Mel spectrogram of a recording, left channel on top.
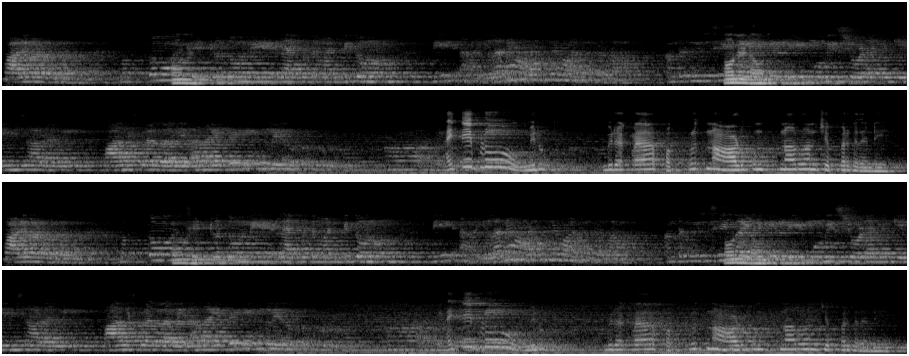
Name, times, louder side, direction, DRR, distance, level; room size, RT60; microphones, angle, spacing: voice 1, 0.0-0.8 1.1-3.9 4.2-6.3 6.6-12.4 12.8-14.1, equal, 30° right, -4 dB, 3.5 m, -34 dB
voice 2, 7.2-7.7 13.5-14.5 15.1-15.6 15.9-17.9, left 3 dB, 75° left, 9 dB, 0.7 m, -28 dB
sound 1, 11.6-17.3, right 3 dB, 80° right, 0.6 m, -43 dB
21.0 x 11.0 x 2.8 m, 2.3 s
head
